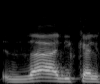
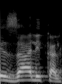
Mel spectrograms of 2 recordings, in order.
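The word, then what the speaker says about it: ذلك: Don't say zalikal kitab. That is wrong. It's not zalikal kitab.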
